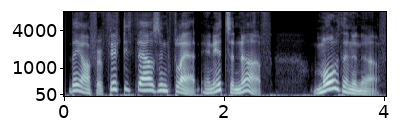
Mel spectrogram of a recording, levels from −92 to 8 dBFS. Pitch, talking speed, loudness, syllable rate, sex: 160 Hz, 150 wpm, -17 LUFS, 4.7 syllables/s, male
